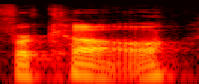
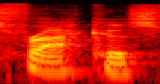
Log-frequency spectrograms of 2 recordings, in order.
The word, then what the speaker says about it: fracas: The word is pronounced fracar. But that doesn't rhyme, so never mind. – I've heard it pronounced fracas before. – Yeah, by people who don't know how it's pronounced. – Okay. – It's a French word.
